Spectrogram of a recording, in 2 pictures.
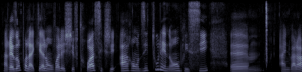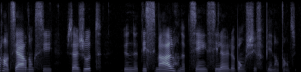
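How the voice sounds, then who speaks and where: A woman walks through a screen-recorded tutorial as a patient teacher, narrating each step as she thinks it through. Her voice carries a gravelly fry. The recording is dry and close, with no room sound. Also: medium pitch, steady tone, moderate pace, a bit bright, dry recording.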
